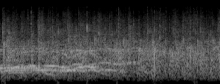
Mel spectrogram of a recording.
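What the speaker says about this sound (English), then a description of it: "give yourself a round of applause" Brief burst of crowd applause from a comedy show audience, dense clapping at steady volume from start to finish with no speech over it.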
